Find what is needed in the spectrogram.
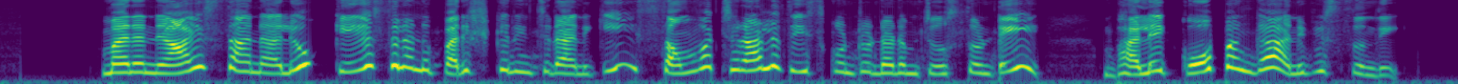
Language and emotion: Telugu, angry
